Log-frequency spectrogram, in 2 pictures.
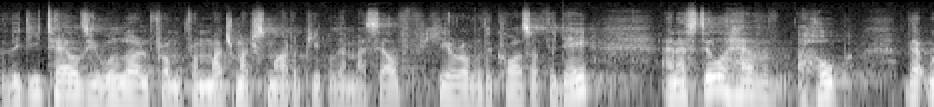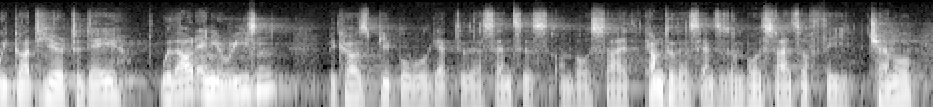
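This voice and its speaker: This man has a medium-pitched voice with ordinary pitch variation. He speaks with a non-native accent. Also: fairly quick pace. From continental Europe. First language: not English. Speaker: trade association executive. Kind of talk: conference presentation. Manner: hesitant, many fillers.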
